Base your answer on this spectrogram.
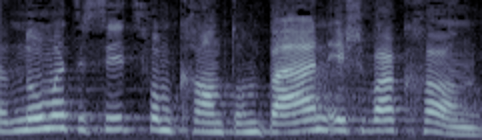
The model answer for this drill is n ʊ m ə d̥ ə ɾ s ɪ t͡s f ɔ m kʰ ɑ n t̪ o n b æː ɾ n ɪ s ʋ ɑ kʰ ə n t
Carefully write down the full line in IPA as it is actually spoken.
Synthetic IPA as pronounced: n ʊ m ə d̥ ə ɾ s ɪ t͡s f ɔ m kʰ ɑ n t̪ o n b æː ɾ n ɪ ʃ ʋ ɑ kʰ ɑ n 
